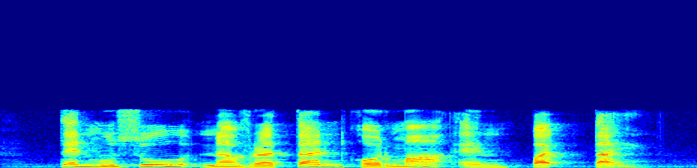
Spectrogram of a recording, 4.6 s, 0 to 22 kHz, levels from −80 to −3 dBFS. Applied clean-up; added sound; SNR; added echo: none; none; none; none.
